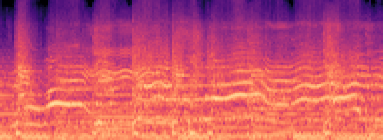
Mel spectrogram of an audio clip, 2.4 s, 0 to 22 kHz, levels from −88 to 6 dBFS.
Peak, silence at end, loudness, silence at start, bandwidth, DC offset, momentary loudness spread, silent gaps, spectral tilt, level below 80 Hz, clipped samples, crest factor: 0 dBFS; 0 s; -4 LUFS; 0 s; over 20 kHz; under 0.1%; 1 LU; none; -4.5 dB/octave; -18 dBFS; 6%; 4 dB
